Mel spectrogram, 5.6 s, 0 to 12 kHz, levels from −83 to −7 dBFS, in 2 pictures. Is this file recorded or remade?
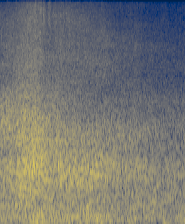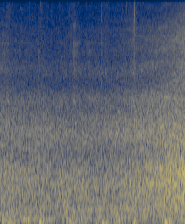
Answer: recorded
